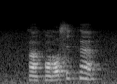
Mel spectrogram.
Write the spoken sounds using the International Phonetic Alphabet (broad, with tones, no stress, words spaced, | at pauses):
kã˨kɔ̃˨ɾɔ˨˦ si˦kɛ̃˦˨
